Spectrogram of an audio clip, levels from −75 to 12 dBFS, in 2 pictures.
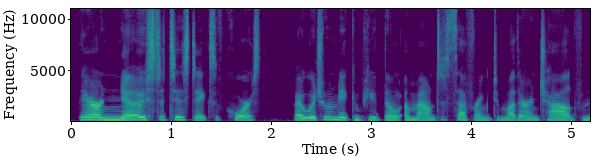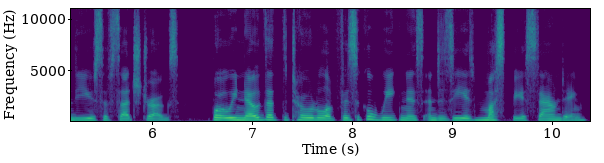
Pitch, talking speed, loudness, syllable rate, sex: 200 Hz, 225 wpm, -20 LUFS, 6.2 syllables/s, female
